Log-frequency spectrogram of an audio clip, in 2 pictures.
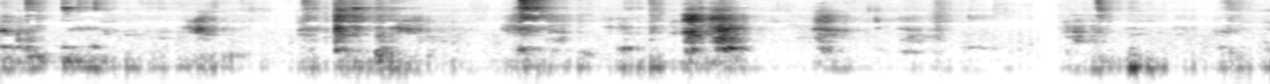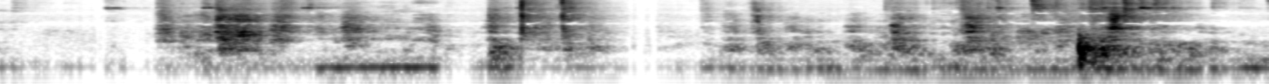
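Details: Terrier puppies, Lakeland and Airedale, pant and whimper in short scattered bursts, louder and denser in the second half.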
